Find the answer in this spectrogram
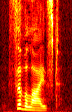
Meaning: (adjective) 1. Having a highly developed society or culture; belonging to civilization 2. Showing evidence of moral and intellectual advancement; humane, reasonable, ethical
- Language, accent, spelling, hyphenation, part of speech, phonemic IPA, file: English, US, civilized, civ‧i‧lized, adjective / verb, /ˈsɪv.ɪ.laɪzd/, En-us-civilized.ogg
